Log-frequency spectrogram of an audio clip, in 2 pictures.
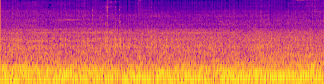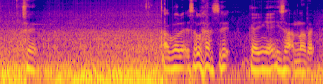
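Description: A motorcycle engine hums as the bike rolls along.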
